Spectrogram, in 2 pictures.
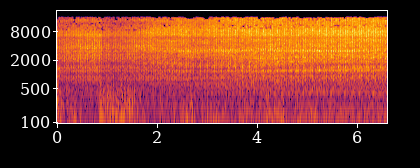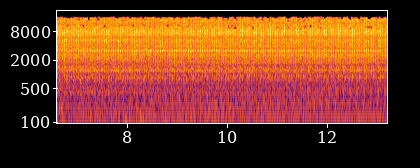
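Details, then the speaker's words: Isuzu Panther New Hi Grade (Kotak) diesel, radiator topped up with coolant: even clatter ticking about three to four times a second at steady idle, no changes; normal healthy diesel idle. "Pada prinsipnya ngerawat diesel itu simple ya, simple, tenaganya kuat AC-nya dingin, ya hanya karena suaranya mungkin orang merasa berisik, kayak murahan."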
